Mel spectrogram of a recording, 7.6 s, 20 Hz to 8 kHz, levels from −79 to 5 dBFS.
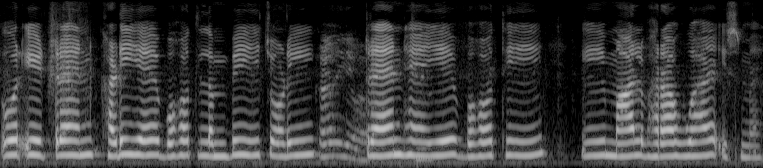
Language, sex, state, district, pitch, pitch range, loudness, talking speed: Hindi, female, Uttar Pradesh, Etah, 245 Hz, 235-255 Hz, -22 LUFS, 150 wpm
